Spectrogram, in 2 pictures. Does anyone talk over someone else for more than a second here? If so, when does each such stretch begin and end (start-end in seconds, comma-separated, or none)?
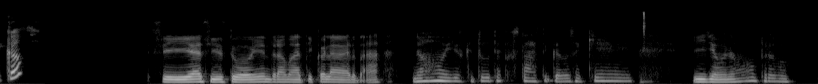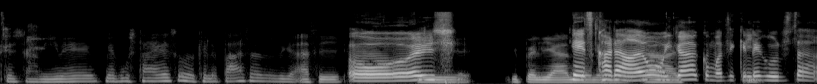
13.8-15.2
